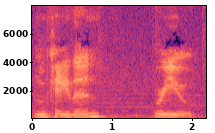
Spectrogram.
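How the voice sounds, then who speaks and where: A woman's voice: fairly low pitch, steady tone, slow. Chatty woman streamer over game music. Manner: chatty, self-mocking, laughs often. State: sick, rough voice. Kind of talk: casual let's-play commentary.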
